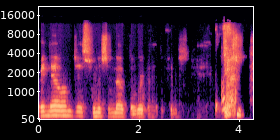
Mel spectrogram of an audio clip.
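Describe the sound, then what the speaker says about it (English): A single sharp sneeze bursts out near the end, loud and close, after a stretch of a person talking. "Bless you if you just sneezed."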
